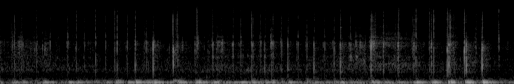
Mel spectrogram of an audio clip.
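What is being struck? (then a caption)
Plastic mechanical keyboard. Fast typing on a white-cased plastic mechanical keyboard with pastel plastic keycaps, struck with fingertips and long nails, one hand mostly over the keys. A rapid, continuous run of short, bright clicks and clacks plays over a steady low hum near 94 Hz.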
